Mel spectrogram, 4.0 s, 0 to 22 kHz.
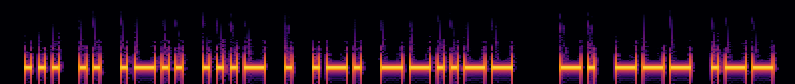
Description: Morse code, heard as a keyed tone, about 34 wpm, 700 Hz. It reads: SILVER, NOW
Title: A Sound Of Thunder 35wpm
